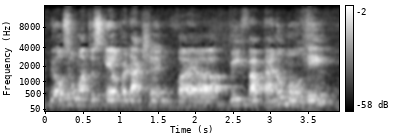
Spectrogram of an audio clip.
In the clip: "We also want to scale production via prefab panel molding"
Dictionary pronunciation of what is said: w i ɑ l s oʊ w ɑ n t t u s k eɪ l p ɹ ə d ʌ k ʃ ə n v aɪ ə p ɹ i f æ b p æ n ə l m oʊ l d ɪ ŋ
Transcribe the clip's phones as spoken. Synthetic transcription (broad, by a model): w i ɑ l s oʊ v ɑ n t t u s k eɪ l p ɹ ə d ʌ k ʃ ə n b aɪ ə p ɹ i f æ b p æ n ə m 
